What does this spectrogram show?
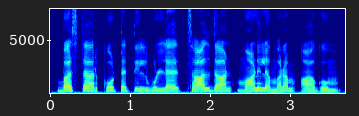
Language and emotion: Tamil, neutral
